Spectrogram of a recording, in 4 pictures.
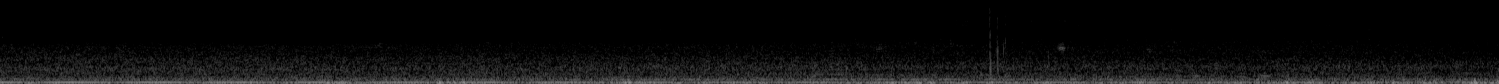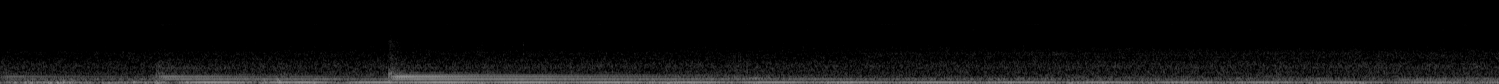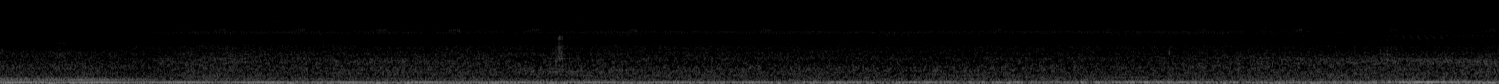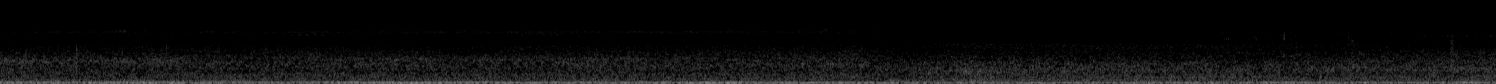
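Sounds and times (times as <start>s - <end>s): low rumble: 0.0s - 35.4s
crickets trilling: 0.0s - 59.9s
low humming tone: 0.0s - 59.9s.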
